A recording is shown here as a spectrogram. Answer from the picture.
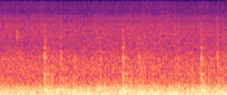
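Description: Steady low rumble of a car cabin while driving on a wet road in the rain, with a few faint ticks.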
